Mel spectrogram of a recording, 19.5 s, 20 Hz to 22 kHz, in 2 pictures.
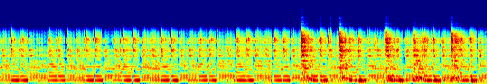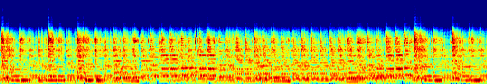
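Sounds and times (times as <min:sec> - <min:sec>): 
germanium fuzz electric guitar with vintage pickups at low gain: 0:00.0 - 0:19.4.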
